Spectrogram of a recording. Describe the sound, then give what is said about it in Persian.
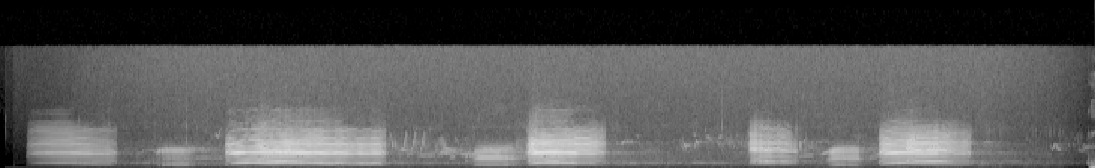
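A sheep on a farm bleats repeatedly, a series of about eight wavering, nasal calls of varying length with short pauses between them, fairly loud, with no one talking. “گوسفندا توی مزرعه خیلی باحالن همینطوری دور هم جمع میشن و هی علف میخورن گوسفندا چی میگن بچه ها؟”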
